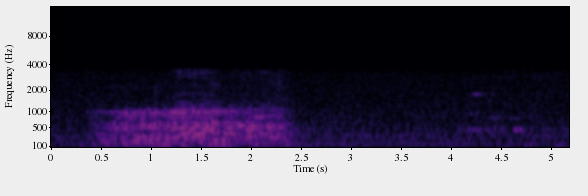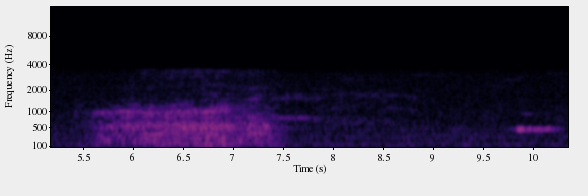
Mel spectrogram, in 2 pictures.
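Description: Two long, steady, buzzing snores on breathing in, roughly five seconds apart, about twelve breaths a minute, in a quiet room.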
